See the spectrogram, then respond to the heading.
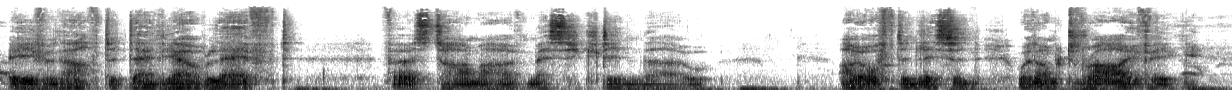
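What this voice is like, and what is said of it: Deep, sinister character voice. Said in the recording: “It's one of my accents I do. ... Let him be a bit deeper. ... It's suddenly sinister.”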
